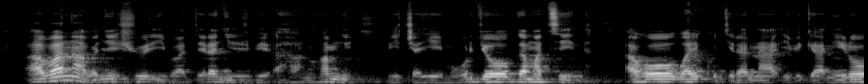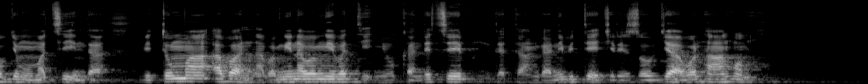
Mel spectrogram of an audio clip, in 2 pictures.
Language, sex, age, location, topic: Kinyarwanda, male, 25-35, Kigali, education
